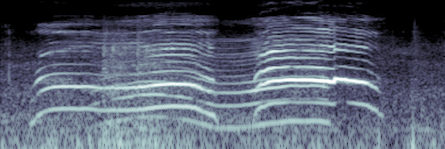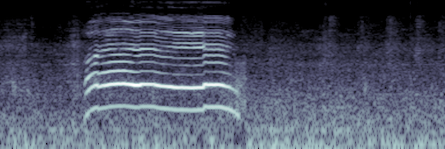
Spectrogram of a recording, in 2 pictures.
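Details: Tabby cats fighting, with loud harmonic yowls that waver up and down in pitch, overlapping moans from two cats, then a long steady wail after a short pause.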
